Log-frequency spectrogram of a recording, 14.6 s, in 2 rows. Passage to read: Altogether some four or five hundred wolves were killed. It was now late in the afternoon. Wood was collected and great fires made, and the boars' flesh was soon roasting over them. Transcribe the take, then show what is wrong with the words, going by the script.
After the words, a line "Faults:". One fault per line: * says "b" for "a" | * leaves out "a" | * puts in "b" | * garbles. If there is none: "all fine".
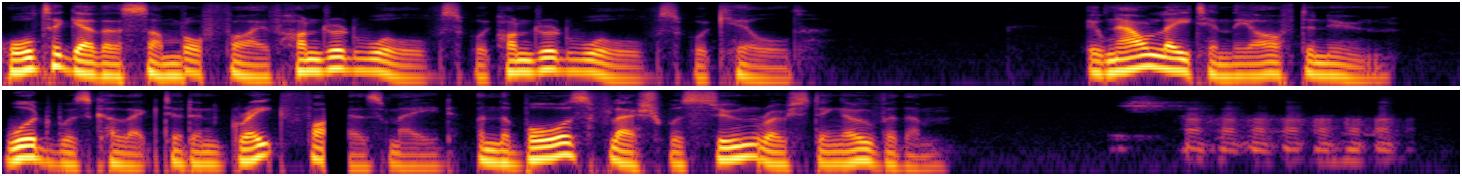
Altogether some or five hundred wolves were hundred wolves were killed. It now late in the afternoon. Wood was collected and great fires made, and the boars' flesh was soon roasting over them.
Faults:
* leaves out "four"
* puts in "hundred wolves were"
* leaves out "was"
